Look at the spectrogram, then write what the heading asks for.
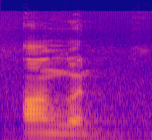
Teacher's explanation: अनुनासिक स्वर का उच्चारण नाक और मुंह के द्वारा किया जाता है।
